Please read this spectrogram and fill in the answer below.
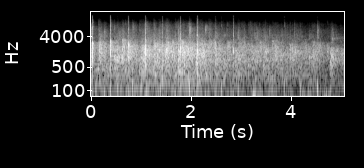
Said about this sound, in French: Ubuntu FR, on peut les applaudir, c'est vrai.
